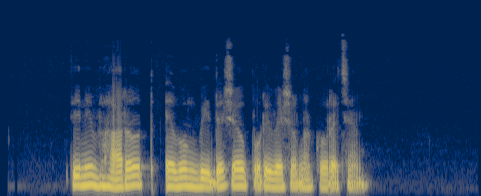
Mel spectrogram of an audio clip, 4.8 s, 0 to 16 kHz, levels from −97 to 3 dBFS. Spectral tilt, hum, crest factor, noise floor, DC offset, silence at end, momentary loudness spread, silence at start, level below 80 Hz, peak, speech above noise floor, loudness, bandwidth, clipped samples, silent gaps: -11.5 dB/octave; none; 16 dB; -74 dBFS; under 0.1%; 1.15 s; 6 LU; 0.75 s; -50 dBFS; 0 dBFS; 59 dB; -17 LUFS; 5.4 kHz; under 0.1%; none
